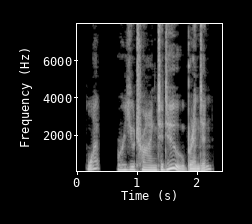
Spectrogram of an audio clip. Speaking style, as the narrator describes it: Her voice shook

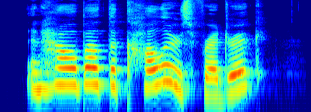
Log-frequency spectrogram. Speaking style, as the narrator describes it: asked anxiously

